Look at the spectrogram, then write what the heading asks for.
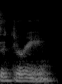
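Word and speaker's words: Adream: It's not Adrian, it's a Dream.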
